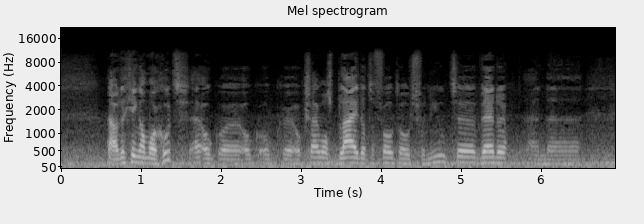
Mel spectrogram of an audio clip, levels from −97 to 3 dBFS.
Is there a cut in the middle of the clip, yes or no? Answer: no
